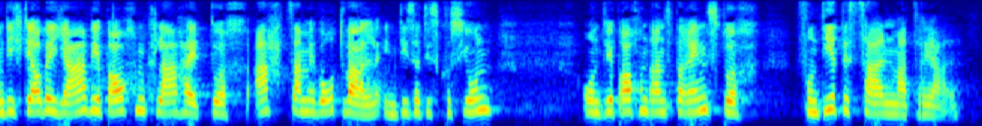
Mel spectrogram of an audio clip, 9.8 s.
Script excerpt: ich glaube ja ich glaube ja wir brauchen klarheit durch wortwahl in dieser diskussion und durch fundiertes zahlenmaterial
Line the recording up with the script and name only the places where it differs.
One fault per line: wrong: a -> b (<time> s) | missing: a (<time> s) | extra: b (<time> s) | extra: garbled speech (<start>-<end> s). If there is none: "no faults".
missing: ich glaube ja (0.9 s)
extra: achtsame (2.5 s)
extra: wir brauchen transparenz (6.0 s)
